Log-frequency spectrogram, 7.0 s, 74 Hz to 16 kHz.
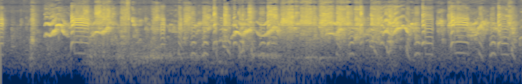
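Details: Several budgerigars, from a 17 November 2024 recording, chatter almost without pause in a dense, scratchy warble mixed with looping whistles and harsh squawks.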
